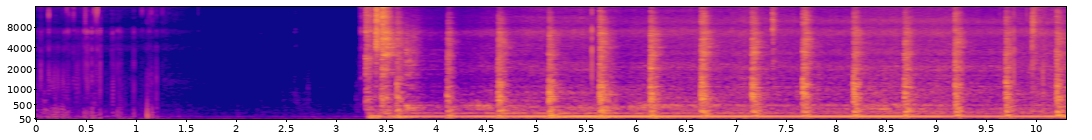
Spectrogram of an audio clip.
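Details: Whirlpool LSB6400KQ1 washer, cover off, lid switch bypassed, in low or high spin: steady heavy knock about four times a second over motor hum; cause found to be a failed transmission.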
